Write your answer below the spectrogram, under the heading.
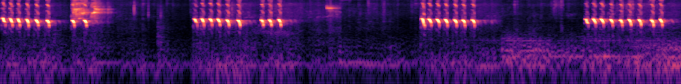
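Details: Yellow-vented bulbul delivering the quick 'ropel' song used to stimulate birds that have stopped singing: four bursts of about eight rapid, ringing repeated notes with short silences between.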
